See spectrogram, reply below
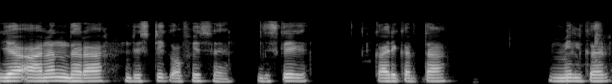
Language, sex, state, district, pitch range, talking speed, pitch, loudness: Hindi, male, Jharkhand, Jamtara, 150-160 Hz, 70 wpm, 155 Hz, -19 LUFS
